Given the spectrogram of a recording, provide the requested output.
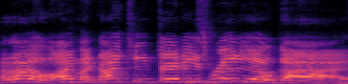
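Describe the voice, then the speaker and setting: The voice is a put-on character voice that sounds female. Its pitch is high for a woman. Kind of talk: 1930s radio announcer style. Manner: theatrical, mimicking an old broadcast voice.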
